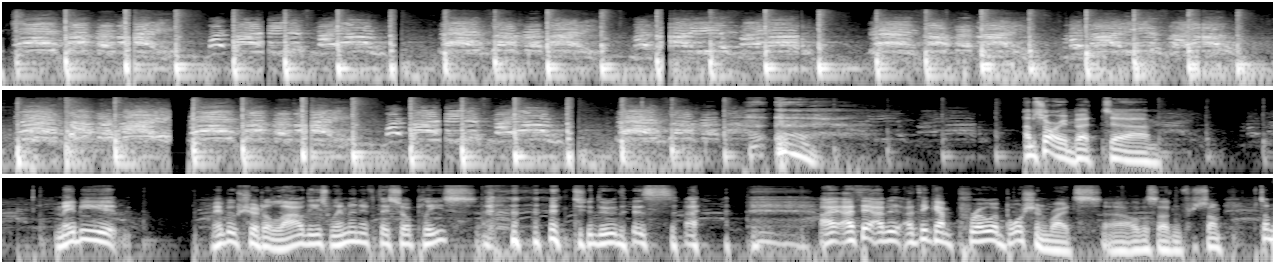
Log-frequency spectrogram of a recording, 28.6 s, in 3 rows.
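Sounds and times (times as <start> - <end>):
crowd shouting and chanting: 0.0 - 21.9
speech: 17.2 - 18.4, 19.5 - 28.5
laughter: 22.5 - 25.0.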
